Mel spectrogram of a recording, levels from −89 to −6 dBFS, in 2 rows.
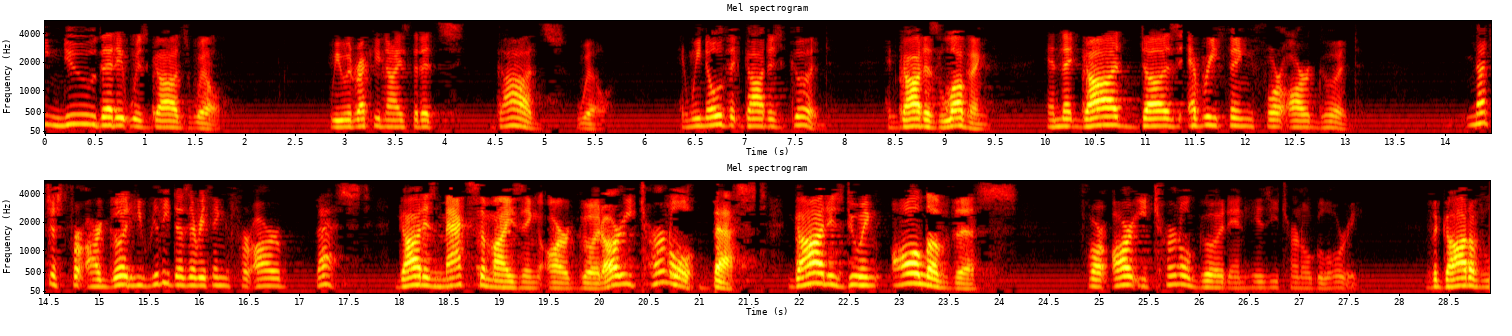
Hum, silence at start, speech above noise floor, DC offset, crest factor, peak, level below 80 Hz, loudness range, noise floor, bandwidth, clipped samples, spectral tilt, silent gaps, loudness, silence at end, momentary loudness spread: none; 0 s; 33 dB; under 0.1%; 22 dB; -8 dBFS; -68 dBFS; 9 LU; -61 dBFS; 5.4 kHz; under 0.1%; -8.5 dB/octave; none; -28 LUFS; 0 s; 18 LU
